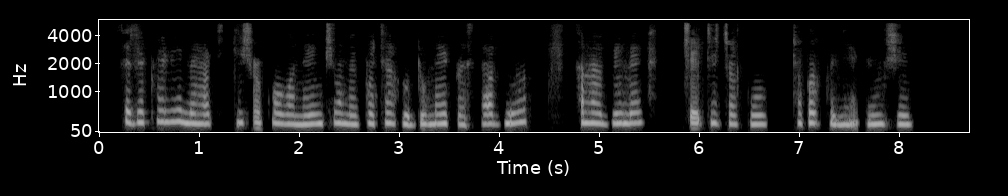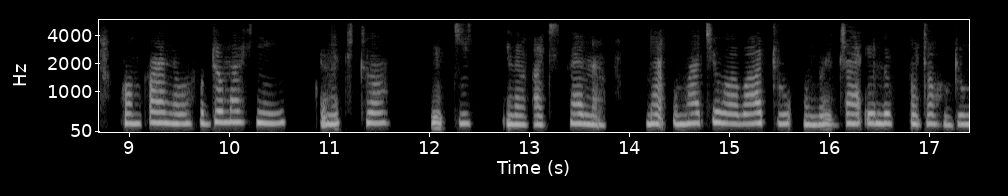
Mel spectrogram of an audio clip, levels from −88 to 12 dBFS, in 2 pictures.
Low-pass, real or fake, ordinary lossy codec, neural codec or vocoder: 5.4 kHz; fake; MP3, 32 kbps; codec, 24 kHz, 1 kbps, SNAC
